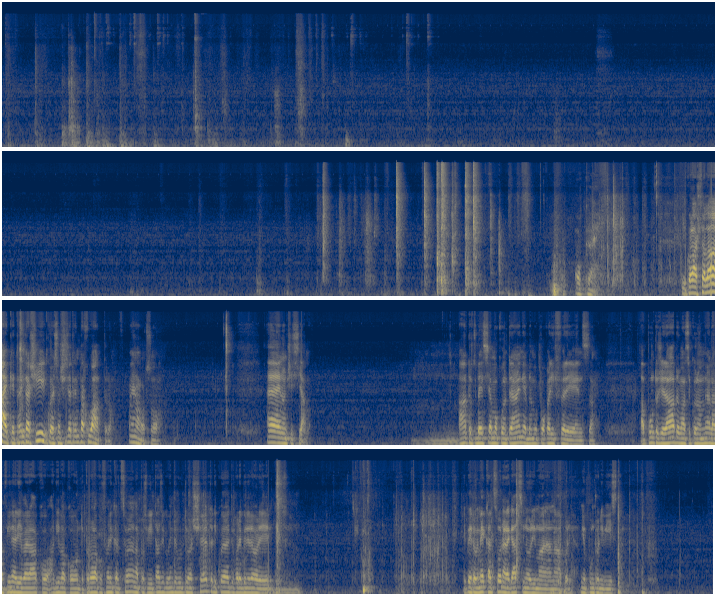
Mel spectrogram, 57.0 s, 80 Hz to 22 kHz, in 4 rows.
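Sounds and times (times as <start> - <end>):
footsteps on wooden floor: 0.0 - 3.3
plastic water bottle crinkling: 49.8 - 52.7.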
